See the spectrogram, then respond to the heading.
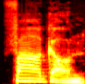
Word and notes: far gone: British English

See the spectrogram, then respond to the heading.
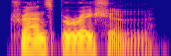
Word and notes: transpiration: British English

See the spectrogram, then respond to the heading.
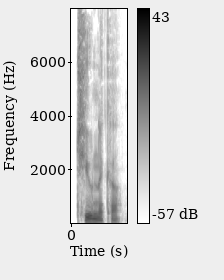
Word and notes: tunica: British English

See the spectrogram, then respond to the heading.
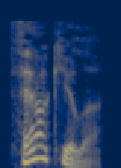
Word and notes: falcula: British English

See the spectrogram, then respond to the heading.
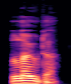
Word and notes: loader: British English

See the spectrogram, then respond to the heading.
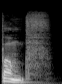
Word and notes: bumph: British English

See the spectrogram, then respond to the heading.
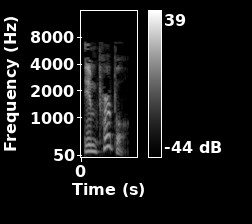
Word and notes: empurple: British English

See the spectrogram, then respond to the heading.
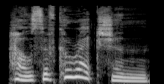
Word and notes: house of correction: British English

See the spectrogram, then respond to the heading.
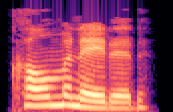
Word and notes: culminated: British English

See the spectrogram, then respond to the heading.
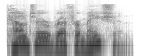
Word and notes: counterreformation: British English

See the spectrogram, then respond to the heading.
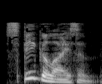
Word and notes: spiegeleisen: British English

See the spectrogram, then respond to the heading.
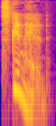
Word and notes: skinhead: British English

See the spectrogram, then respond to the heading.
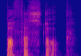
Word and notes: buffer stock: British English

